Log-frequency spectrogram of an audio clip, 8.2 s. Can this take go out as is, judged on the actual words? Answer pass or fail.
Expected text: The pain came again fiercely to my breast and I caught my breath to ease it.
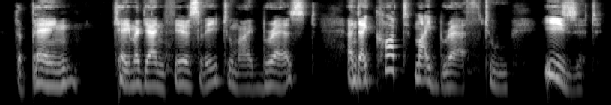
pass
